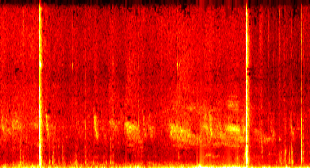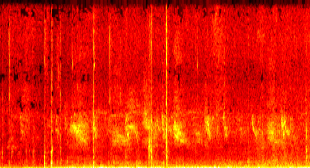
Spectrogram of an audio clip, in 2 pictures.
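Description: Plastic engine parts click and knock as a hand handles them.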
